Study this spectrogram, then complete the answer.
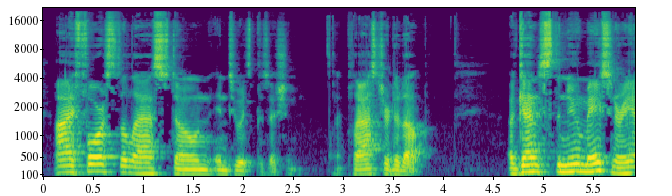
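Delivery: ordinary delivery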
